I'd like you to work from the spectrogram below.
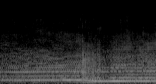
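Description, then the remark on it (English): The number 93 race car spinning out on the track directly in front of the number 2 car as it comes out of the pit lane, its loud, steady engine whine abruptly dropping in pitch midway through amid a rough, squealing wash of noise. No voices. “Okay, that's number 93 car that spun.”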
